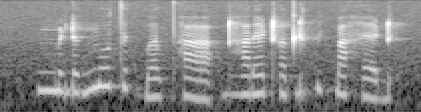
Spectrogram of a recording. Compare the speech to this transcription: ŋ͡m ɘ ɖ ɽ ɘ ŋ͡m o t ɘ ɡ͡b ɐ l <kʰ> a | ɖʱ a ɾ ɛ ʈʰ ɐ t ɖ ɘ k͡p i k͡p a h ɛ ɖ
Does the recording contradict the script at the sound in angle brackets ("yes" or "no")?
yes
